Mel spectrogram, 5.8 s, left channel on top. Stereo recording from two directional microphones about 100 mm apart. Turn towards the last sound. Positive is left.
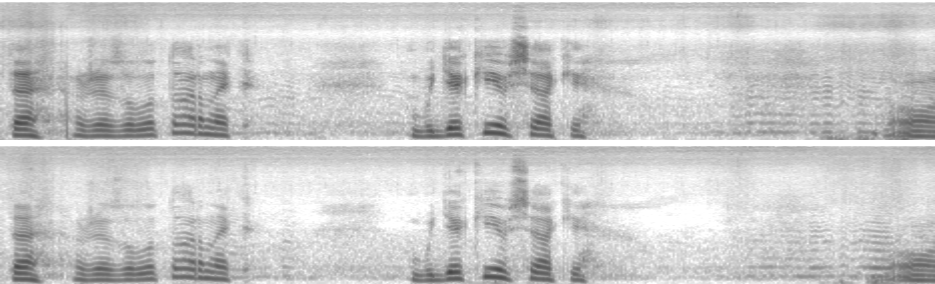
turn(degrees=-5)  # may be behind; listen again after turning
